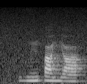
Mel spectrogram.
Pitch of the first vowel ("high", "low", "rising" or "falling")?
rising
